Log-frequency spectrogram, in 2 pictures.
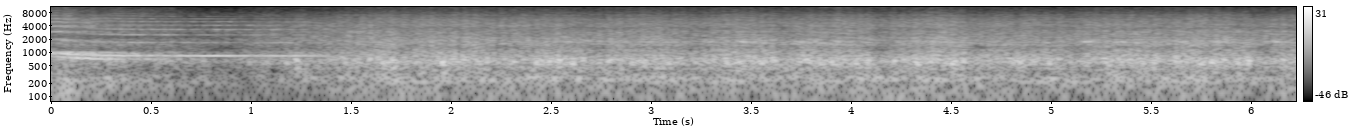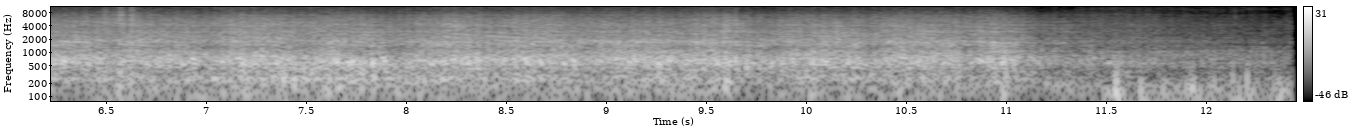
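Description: Express train passing at speed: the end of its horn drops in pitch in the first second or so as the locomotive goes by. The steady noise of the coaches running over the rails follows and falls away about 11 seconds in as the last coach clears.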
